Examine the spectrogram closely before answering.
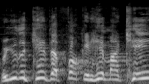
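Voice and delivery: retold mom confronting him over the fight, mock yelling; mock screaming mom. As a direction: ham up the mom yelling at him, half-laughing. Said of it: "she's, like, screaming at me".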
